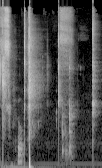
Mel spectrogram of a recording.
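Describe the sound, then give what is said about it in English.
Cans of beer from the Siren brewery being cracked open, a series of sharp metallic pops, each followed by a brief fizzing hiss, spaced out over a couple of seconds with no talking. “But let's crack these open and let's see what Siren can do on take number two.”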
